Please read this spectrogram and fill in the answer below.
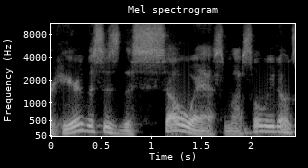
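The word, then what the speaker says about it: psoas: separate like over here this is is the soas muscle we don't say p soaz we say soaz muscles okay but if we put an ILO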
